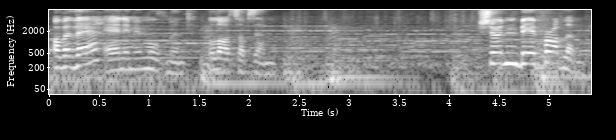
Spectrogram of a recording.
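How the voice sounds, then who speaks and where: A cool lady sniper agent for a game, kinda low voice, music under it. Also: very animated, a little slow. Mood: focused, alert. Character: female sniper agent, cool, watchful, dutiful infiltrator. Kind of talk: video game dialogue and unit responses. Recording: music playing behind the voice.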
